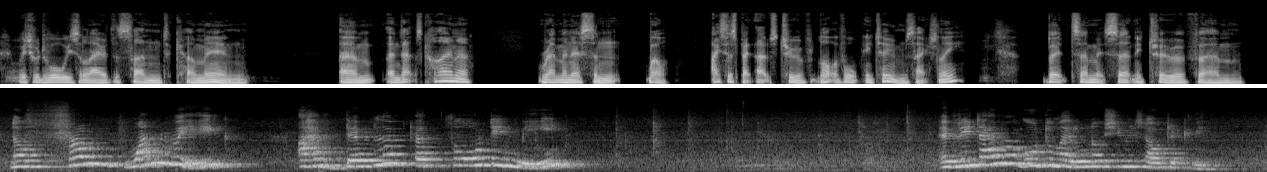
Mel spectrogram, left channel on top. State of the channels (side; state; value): both; different; correlation 0.00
